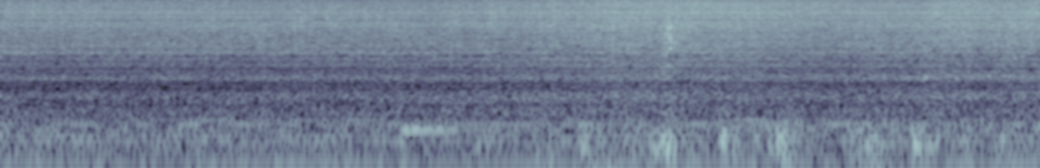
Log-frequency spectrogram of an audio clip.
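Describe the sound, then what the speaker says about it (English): Chicken browns in a pot for a one-pot chicken and rice meal, giving a constant loud hissing sizzle with faint pops and scrapes underneath, close and steady throughout, with no talking. "I'm going to brown this up for a few minutes and then I'm going to add the garlic."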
